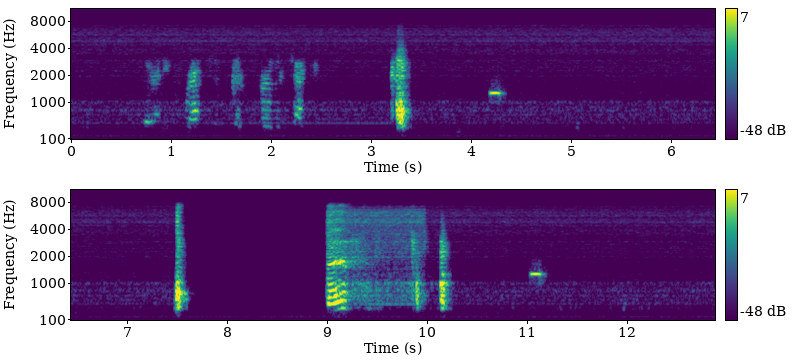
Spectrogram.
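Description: Two-way radio audio from an amateur radio net. A few brief, unclear voice fragments are followed by key-up clicks, a short burst of static and a short beep heard twice, which is typical of a repeater's courtesy tone. A faint steady hum runs underneath.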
